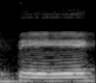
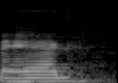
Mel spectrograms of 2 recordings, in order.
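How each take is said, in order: First: The word is said in a Minnesota accent. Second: The word is said in a plain accent.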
